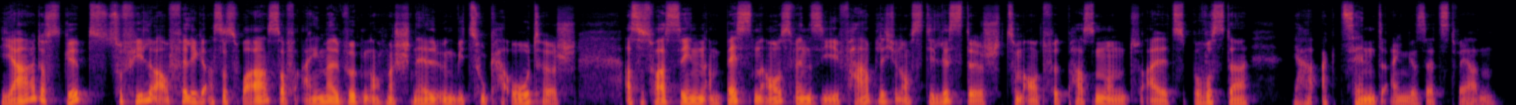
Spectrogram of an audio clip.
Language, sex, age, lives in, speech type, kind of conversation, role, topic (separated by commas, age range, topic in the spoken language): German, male, 25-29, Germany, read, expert-assistant, expert, Wie könnten wir klassische und moderne Modestile neu mischen, um spannende Outfits für den Alltag zu schaffen?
